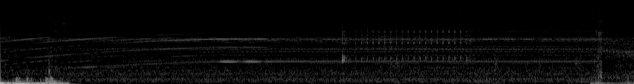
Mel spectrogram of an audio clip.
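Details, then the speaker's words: Conner CFS420A IDE hard drive, old 340MB unit (detected as 327MB) in a 386SX PC: short rattle, then a clean whine that climbs in pitch and settles, with faint head ticking; normal, healthy spin-up. "A lovely little rattle, and the hard drive is auto detected, 327 megabytes, so that's really good."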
